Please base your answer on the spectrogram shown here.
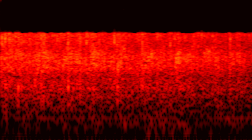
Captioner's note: applause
